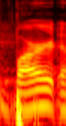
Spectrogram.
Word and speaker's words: Bart: I say Bart and I get Mark a lot.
